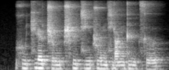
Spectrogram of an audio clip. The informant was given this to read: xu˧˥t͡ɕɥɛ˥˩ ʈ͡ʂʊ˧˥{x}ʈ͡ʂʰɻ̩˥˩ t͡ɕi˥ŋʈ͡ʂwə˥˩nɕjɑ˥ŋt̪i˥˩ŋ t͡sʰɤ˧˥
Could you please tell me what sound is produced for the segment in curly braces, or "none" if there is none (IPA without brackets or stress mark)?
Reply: ŋ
